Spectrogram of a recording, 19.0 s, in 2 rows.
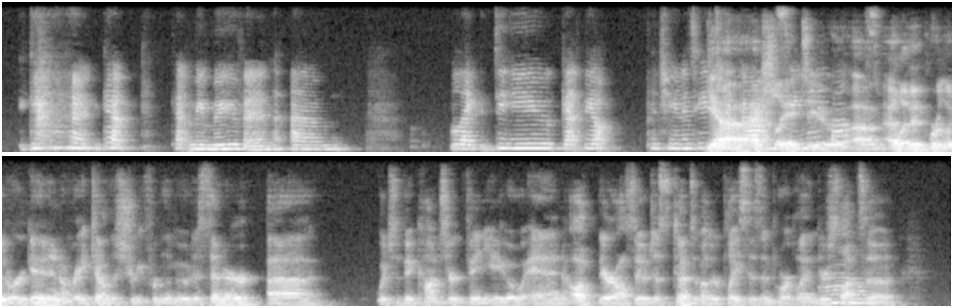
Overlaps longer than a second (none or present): present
